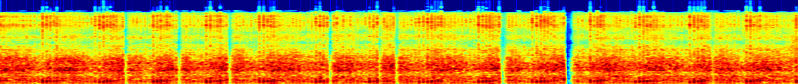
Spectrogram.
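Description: Small engine screaming flat out with ragged dips about twice a second, stumbling under deliberate nitro over-revving until it lets go.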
